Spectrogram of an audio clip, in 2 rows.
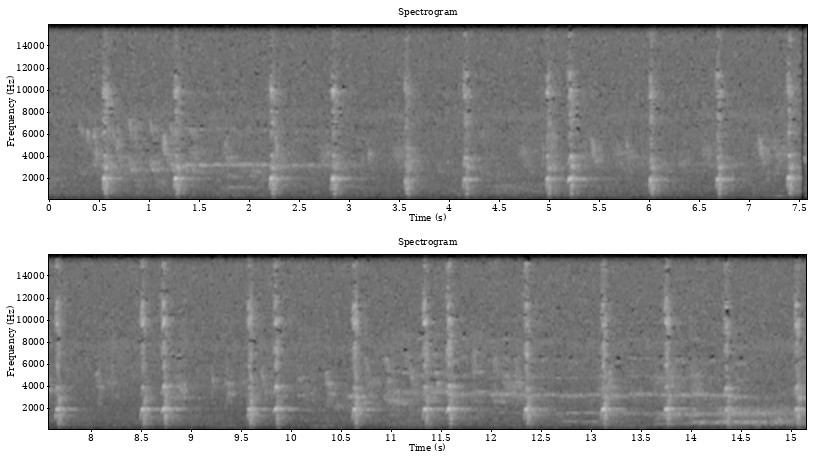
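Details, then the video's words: Alarm calling of a Pallas's squirrel reacting to danger in Ubon Ratchathani, Thailand, on 1 January 2023, filmed with a Nikon P1000: a long run of harsh, clicky chuck notes about every half second to second, with softer bird calls behind. "กระรอกร้องเมื่อมีภัย Squirrel sing when there is danger."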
